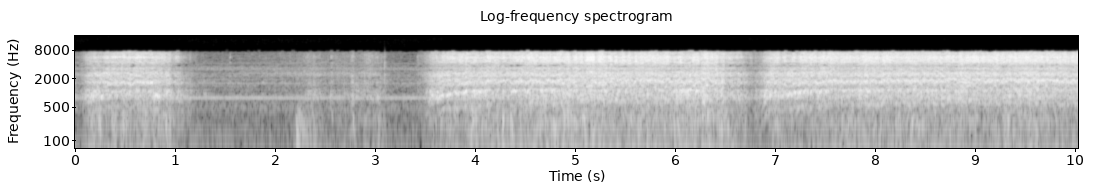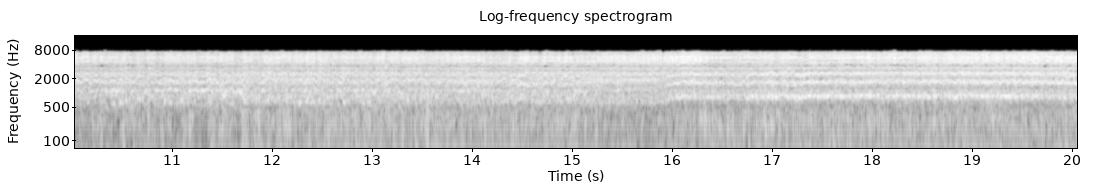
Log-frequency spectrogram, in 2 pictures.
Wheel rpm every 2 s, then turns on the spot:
50, 30, 150, 120, 160, 160, 170, 160, 210, 230.
none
